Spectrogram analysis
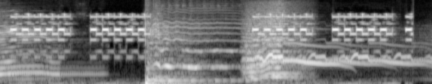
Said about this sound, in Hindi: तारक, किसका फोन था?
